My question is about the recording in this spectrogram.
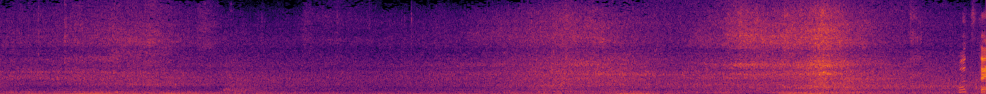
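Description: Steady city street traffic noise with a low rumble, swelling louder about ten seconds in as a vehicle passes.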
